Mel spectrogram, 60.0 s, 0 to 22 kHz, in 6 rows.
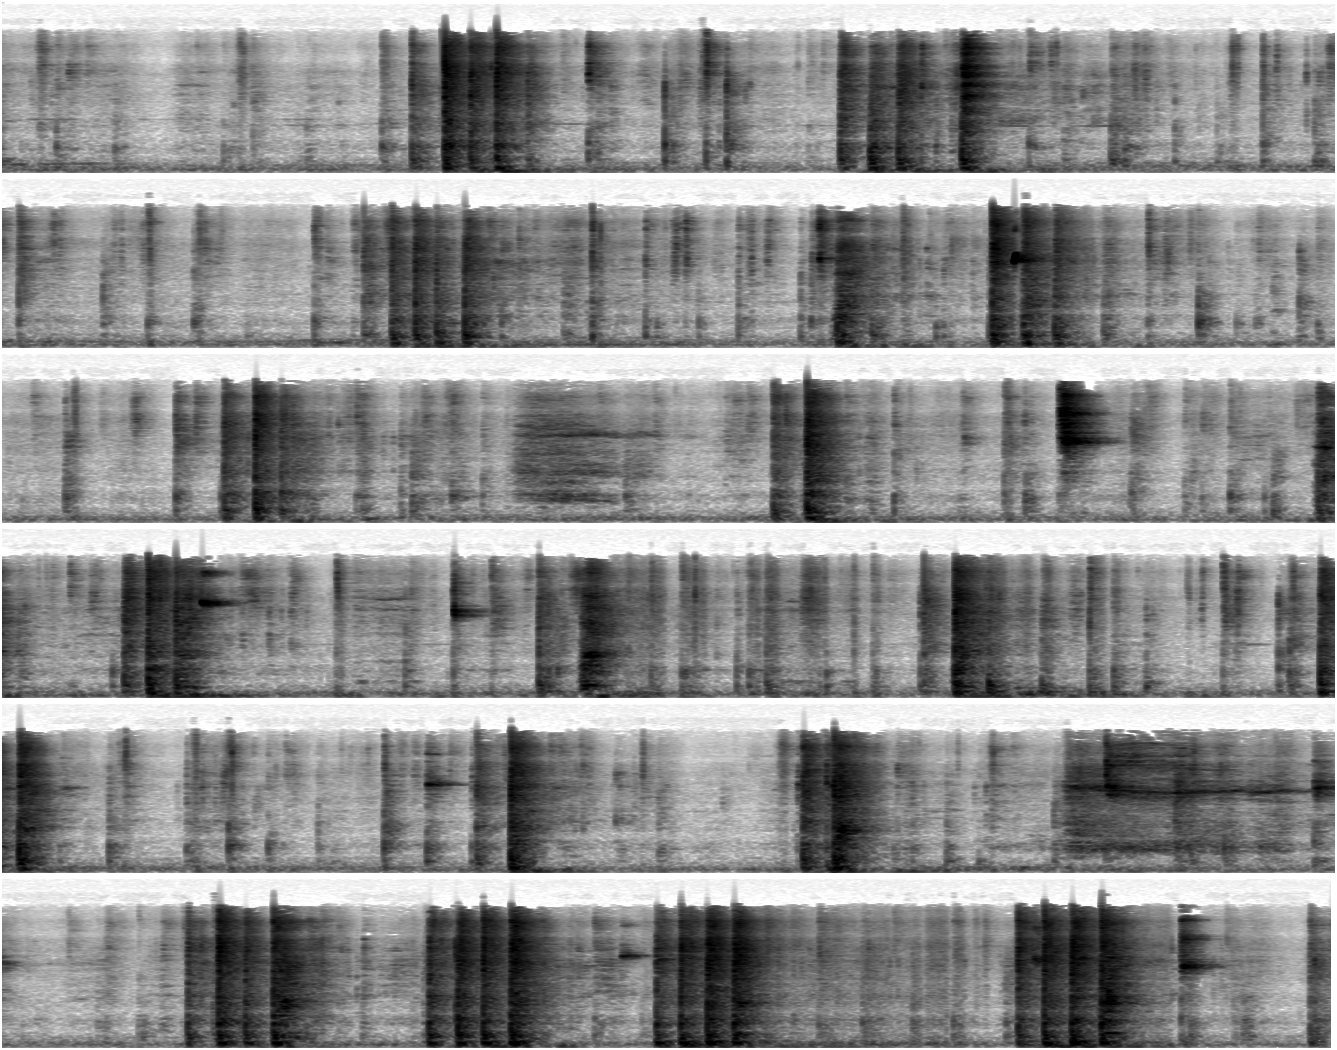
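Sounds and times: gloves punching heavy bag: 3.0 - 4.1, 6.3 - 7.7, 12.7 - 13.9, 16.2 - 18.4, 21.6 - 22.4, 25.8 - 26.4, 29.8 - 30.2, 30.8 - 31.5, 34.0 - 35.0, 36.9 - 38.3, 39.6 - 40.5, 43.5 - 44.2, 45.9 - 46.8, 51.4 - 56.5, 57.5 - 58.8.

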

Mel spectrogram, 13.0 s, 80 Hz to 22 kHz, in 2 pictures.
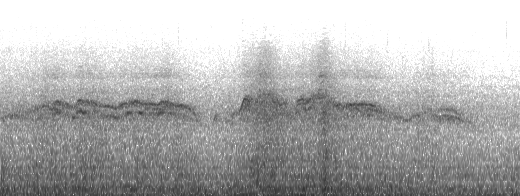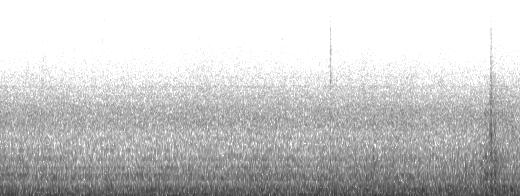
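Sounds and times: wind blowing against a door: 0.0 - 7.2, 10.9 - 13.0.

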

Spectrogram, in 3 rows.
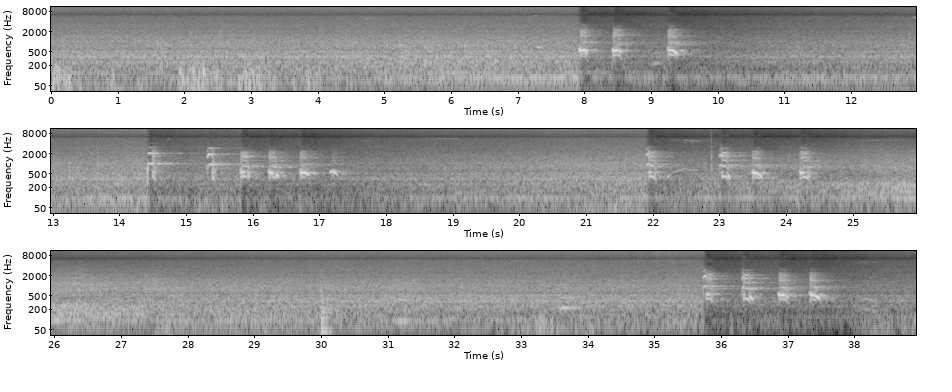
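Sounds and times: honeybee swarm buzzing: 0.0 - 38.9
dog barking: 7.3 - 9.8, 14.4 - 17.4, 21.9 - 24.6, 35.7 - 37.8.

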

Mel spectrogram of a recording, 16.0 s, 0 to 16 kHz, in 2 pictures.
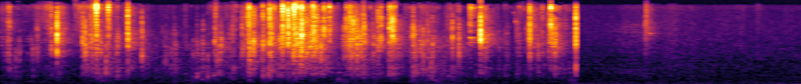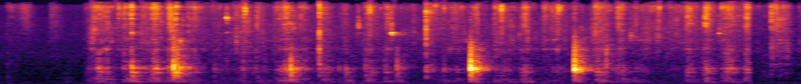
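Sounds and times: spoon scraping in mesh strainer: 8.9 - 15.6.

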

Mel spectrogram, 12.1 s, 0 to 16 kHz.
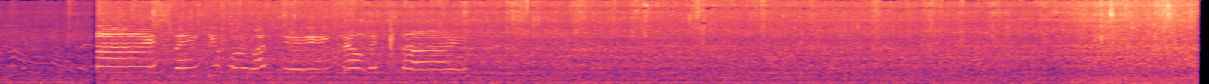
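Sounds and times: water rushing down fountain: 4.8 - 12.0.

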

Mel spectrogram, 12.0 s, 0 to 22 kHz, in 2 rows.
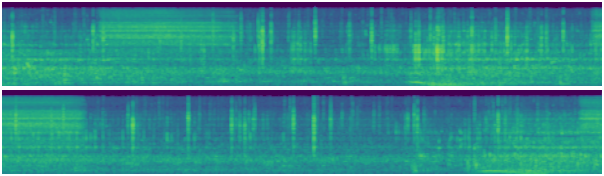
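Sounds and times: exhaled bubbles hissing: 0.0 - 2.6, 4.0 - 7.0, 10.2 - 12.0
crackling clicks: 0.0 - 11.1.

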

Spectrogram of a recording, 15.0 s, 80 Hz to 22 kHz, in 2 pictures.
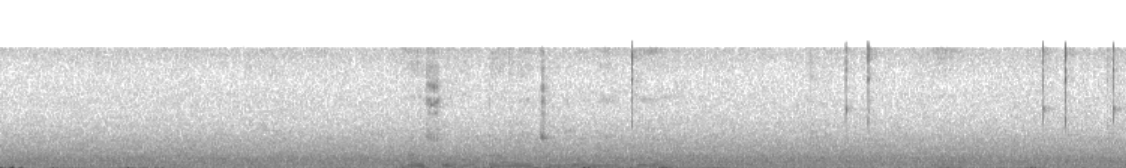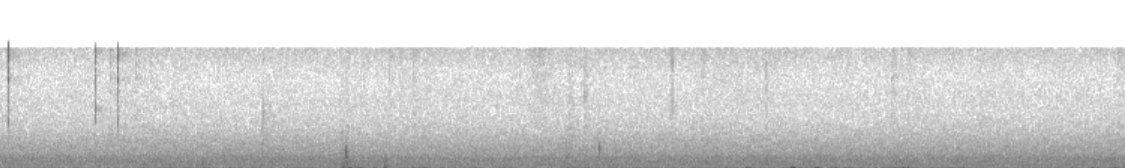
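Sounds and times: computer mouse clicks: 5.6 - 5.9, 6.9 - 8.5.

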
